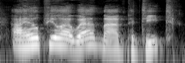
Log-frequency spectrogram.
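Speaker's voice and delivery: put-on sweet, fussing matron greeting a girl; kindly nurse. A narrator's reading. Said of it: "she said kindly".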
